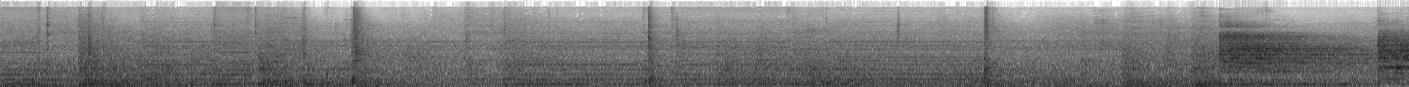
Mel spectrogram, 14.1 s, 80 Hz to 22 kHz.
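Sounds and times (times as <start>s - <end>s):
baler machine humming: 0.0s - 14.0s
sharp machine knocks: 11.9s - 14.0s.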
